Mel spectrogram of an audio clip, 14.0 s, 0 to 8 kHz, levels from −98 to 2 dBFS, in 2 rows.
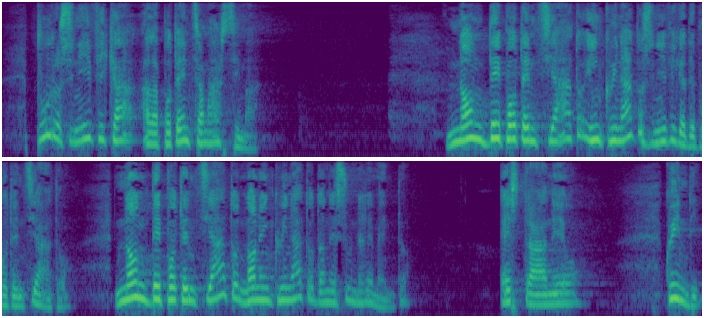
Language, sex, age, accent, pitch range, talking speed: Italian, male, 60-79, native, 140-215 Hz, 80 wpm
